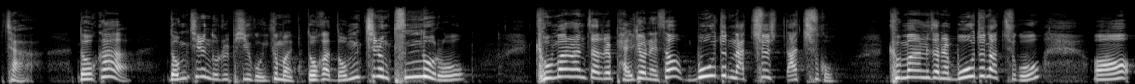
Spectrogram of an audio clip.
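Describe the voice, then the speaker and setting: High-voiced woman preaching animatedly. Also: unhurried. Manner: animated, acts out quotes with pitch jumps; laughs often, conversational asides to the congregation. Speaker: pastor. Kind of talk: sermon.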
